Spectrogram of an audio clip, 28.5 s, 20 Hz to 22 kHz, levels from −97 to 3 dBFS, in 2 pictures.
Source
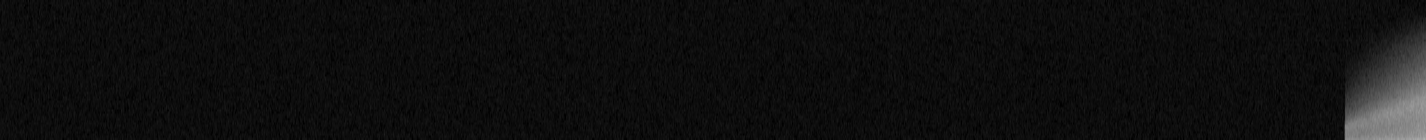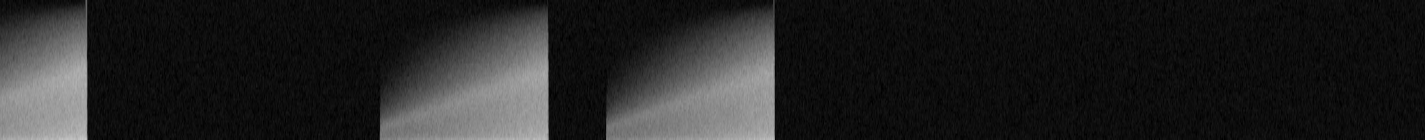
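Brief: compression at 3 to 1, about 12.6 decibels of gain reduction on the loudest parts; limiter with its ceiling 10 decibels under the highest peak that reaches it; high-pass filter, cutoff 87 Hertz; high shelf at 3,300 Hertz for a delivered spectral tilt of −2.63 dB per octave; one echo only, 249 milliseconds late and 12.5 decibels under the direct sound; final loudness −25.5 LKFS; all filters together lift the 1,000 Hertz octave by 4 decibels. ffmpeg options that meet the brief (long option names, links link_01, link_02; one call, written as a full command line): ffmpeg -i in.wav -af "highpass=87,equalizer=frequency=1000:width_type=o:gain=4.5,highshelf=frequency=3300:gain=5,acompressor=threshold=-29dB:ratio=3,alimiter=level_in=1.5dB:limit=-24dB:level=0:latency=1,volume=-1.5dB,aecho=1:1:249:0.237,volume=9dB" out.wav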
